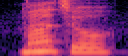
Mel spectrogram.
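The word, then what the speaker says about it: 魔女: Et comment ça se prononce? Majo.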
